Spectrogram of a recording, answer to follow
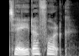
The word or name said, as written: teaterfolk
